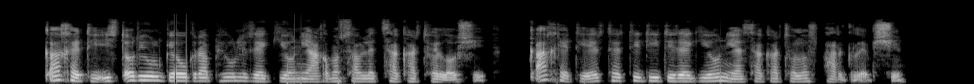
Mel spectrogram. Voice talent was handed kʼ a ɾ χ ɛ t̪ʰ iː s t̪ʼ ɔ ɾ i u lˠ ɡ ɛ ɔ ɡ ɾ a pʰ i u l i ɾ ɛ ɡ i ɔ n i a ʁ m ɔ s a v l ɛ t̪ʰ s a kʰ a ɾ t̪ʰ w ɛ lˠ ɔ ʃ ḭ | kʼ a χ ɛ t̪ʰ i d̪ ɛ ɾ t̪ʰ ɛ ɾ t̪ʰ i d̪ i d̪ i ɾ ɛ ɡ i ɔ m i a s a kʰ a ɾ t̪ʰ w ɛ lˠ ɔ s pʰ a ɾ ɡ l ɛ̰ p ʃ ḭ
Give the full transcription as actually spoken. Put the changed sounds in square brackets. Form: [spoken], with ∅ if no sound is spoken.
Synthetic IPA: kʼ a [∅] χ ɛ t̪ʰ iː s t̪ʼ ɔ ɾ i u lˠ ɡ ɛ ɔ ɡ ɾ a pʰ i u l i ɾ ɛ ɡ i ɔ n i a ʁ m ɔ s a v l ɛ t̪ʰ s a kʰ a ɾ t̪ʰ w ɛ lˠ ɔ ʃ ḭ | kʼ a χ ɛ t̪ʰ i [∅] ɛ ɾ t̪ʰ ɛ ɾ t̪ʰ i d̪ i d̪ i ɾ ɛ ɡ i ɔ [n] i a s a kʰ a ɾ t̪ʰ w ɛ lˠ ɔ s pʰ a ɾ ɡ l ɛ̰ p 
